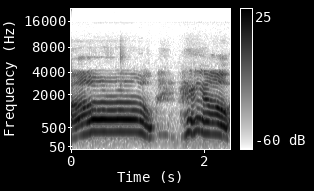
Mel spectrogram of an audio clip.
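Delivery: high pained scream, "oh" stretched long. Recounting labor while waiting to dilate and begging for a doctor, retelling a pain scream. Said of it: "It got to the point where I'm screaming".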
